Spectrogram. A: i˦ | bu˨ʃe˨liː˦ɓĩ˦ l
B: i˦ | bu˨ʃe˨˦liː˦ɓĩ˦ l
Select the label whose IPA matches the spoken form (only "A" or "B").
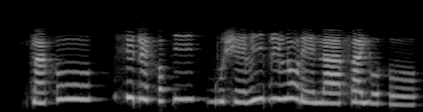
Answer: A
